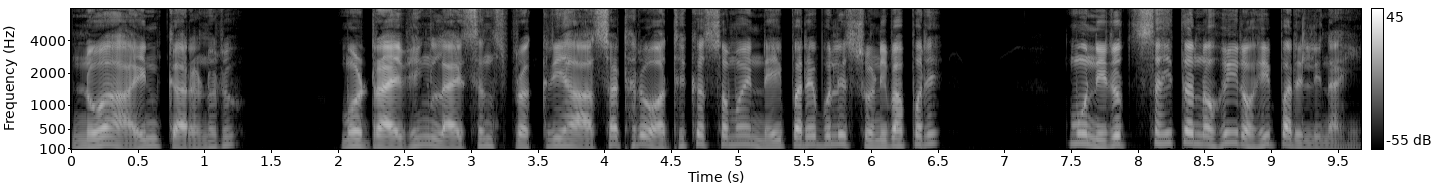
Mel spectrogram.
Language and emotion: Odia, sad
